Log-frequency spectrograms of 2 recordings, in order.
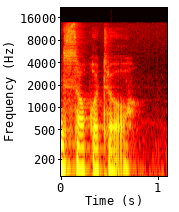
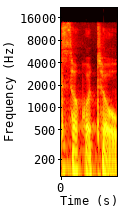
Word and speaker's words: Sokoto: know what recently happened in Nigeria specifically in sakoto sakoto am I pronouncing it right Soo that's that's the pronunciation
